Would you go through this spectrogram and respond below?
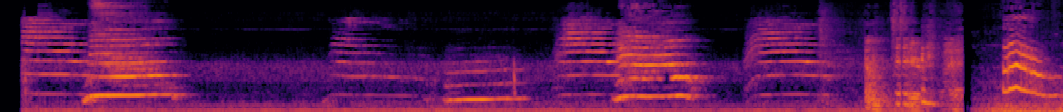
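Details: Domestic cat giving a series of drawn-out, tonal meows, several bending upward at the end, about six calls in ten seconds, with a person's voice and a short burst of noise near the end.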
